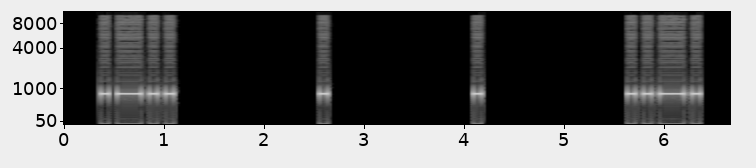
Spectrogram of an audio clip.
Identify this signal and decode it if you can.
Morse code, heard as a keyed tone, about 15 wpm, spaced as for 5 wpm, 800 Hz. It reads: LEEF
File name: F and L / F and L mp3 / F and L Prefixes 3x2 Twice @5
